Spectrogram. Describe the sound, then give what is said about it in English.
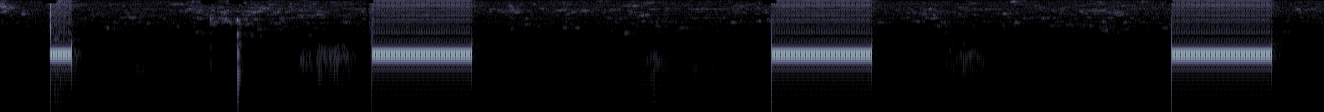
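Telephone tones while redialing a call: a brief tone and a click, then three long, steady, low tones at even intervals with quiet between them. “Sorry, it's not going. I have to dial again.”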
